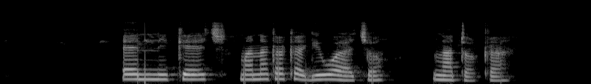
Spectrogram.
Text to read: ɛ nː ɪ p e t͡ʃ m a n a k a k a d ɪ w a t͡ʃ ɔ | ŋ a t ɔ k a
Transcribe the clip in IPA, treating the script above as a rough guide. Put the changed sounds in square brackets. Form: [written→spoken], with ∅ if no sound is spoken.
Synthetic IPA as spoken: ɛ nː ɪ [p→k] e t͡ʃ m a n a k a k a [d→ɡ] ɪ w a t͡ʃ ɔ | ŋ a t ɔ k a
